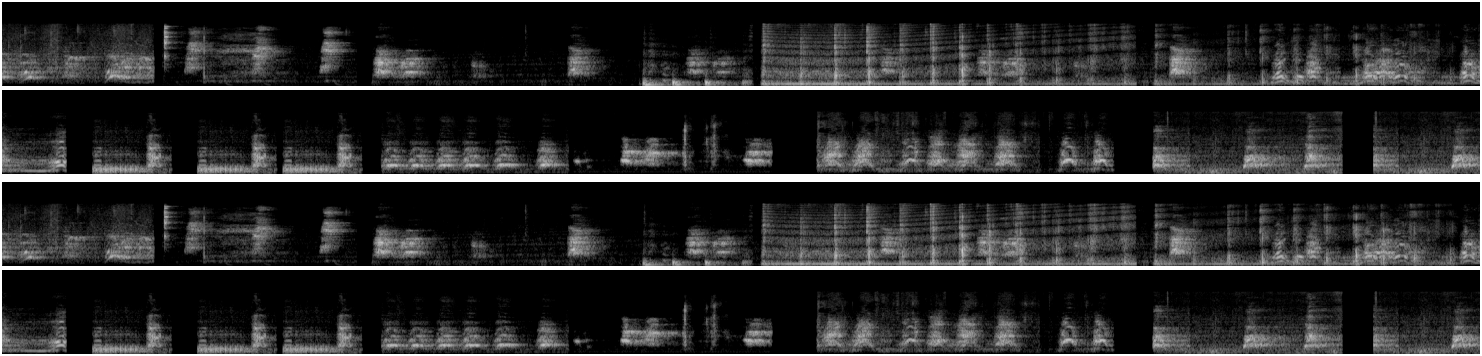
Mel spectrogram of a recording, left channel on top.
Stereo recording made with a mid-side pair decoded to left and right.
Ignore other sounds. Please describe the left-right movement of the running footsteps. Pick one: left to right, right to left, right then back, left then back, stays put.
left to right.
